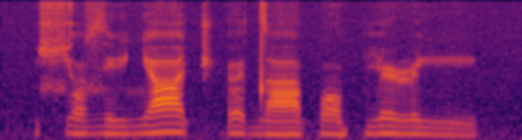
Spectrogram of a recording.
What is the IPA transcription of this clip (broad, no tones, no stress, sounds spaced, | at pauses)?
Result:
ɕ ɔ z i ʎ a t͡ʃʼ ə d a p ɔ pʲ e ɭ i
